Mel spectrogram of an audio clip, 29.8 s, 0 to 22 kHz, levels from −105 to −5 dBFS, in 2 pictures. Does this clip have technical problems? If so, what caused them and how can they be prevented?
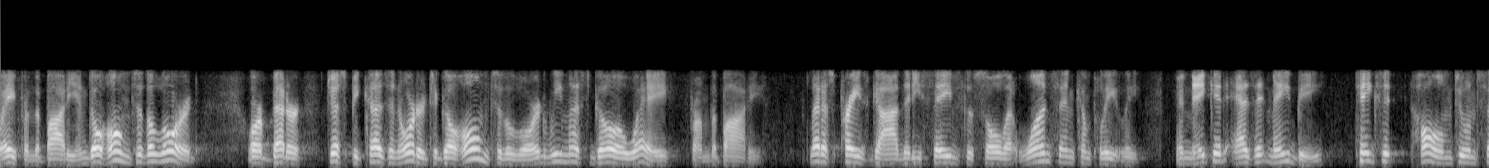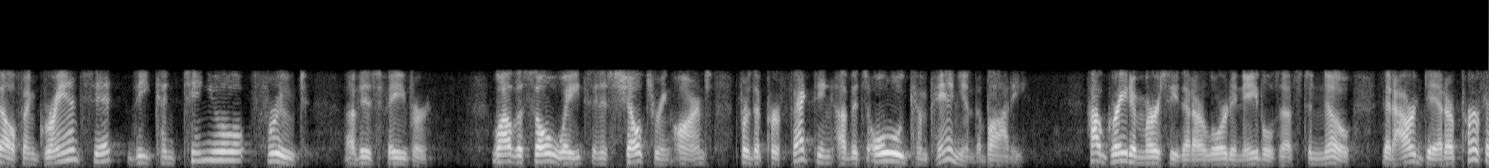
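Yes. Throughout the speech, the audio has passed through a G.729 codec, which fits a narrowband 8 kbit/s telephone path. The codec does not keep the waveform. It rebuilds each short frame from a vocal tract filter, a pitch predictor and a few pulses, so the voice comes out slightly rough and synthetic. The line band runs only from about 200 Hz to 3.7 kHz, with nothing above 3.7 kHz, which leaves it muffled and thin. To prevent this, carry the call over a wideband codec such as G.722 or Opus instead of G.729.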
